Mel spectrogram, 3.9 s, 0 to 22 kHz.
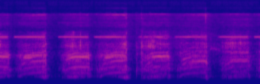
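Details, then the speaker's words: Loud, rhythmic mechanical whirring cycles, about 100 a minute, each rising then cutting off: an Ameda Purely Yours Ultra electric breast pump running with speed and suction turned all the way up. "so this is what it sounds like and I do have the speed and the suction turned all the way up so this is what it sounds like"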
